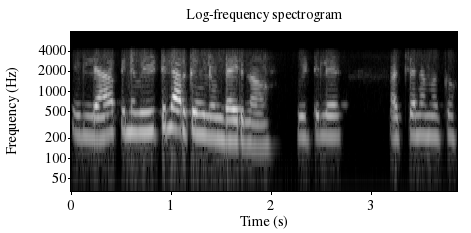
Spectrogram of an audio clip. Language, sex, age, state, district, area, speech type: Malayalam, female, 30-45, Kerala, Wayanad, rural, conversation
